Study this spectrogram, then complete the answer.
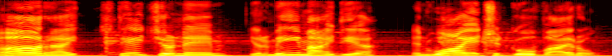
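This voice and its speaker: Faint music plays in the background as a man in a put-on character voice talks at a fairly slow pace and a high pitch. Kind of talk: comedic parody dialogue.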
